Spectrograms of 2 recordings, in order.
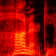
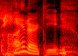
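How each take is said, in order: First: The first syllable rhymes with the name Hahn. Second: The first syllable sounds like the start of anarchy. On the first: The speaker calls it right. "our GM is Rick Hahn" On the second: The speaker calls it wrong. "It's not Hanarchy"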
